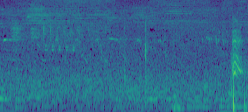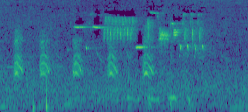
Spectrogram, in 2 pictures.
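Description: Birds calling over a steady insect drone: about halfway through, a run of about six quick rising-and-falling notes, then higher, rapid chirping for a couple of seconds.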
